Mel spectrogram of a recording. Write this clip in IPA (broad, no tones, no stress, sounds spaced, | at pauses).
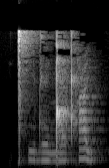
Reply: ǀʰ i d e ŋ͡ǃ ɛ ɖ q i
